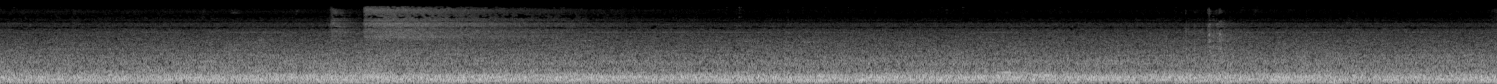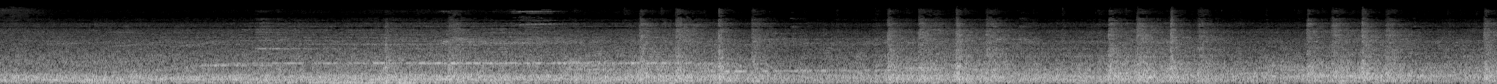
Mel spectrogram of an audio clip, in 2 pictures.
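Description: R188 subway train moving through the station: a steady rumble with a low hum, and a brief hiss about four seconds in. Past the middle the rumble swells and the wheels squeal for a few seconds, then a run of rapid clicks from the wheels crossing rail joints.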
